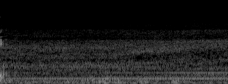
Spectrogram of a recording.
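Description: Steady low mechanical hum with a few faint even tones, under outdoor background noise.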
